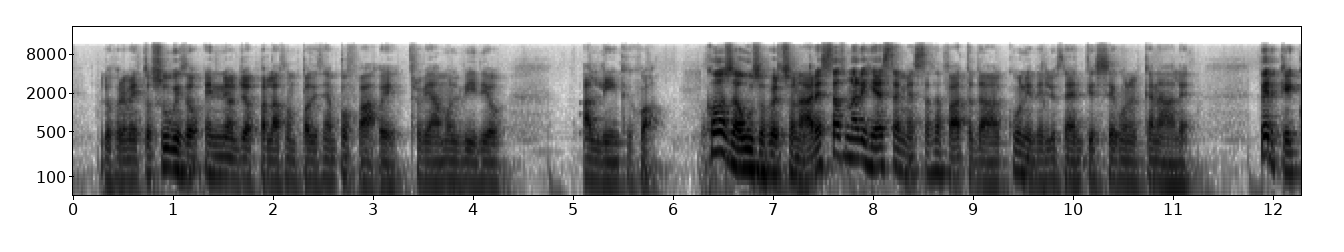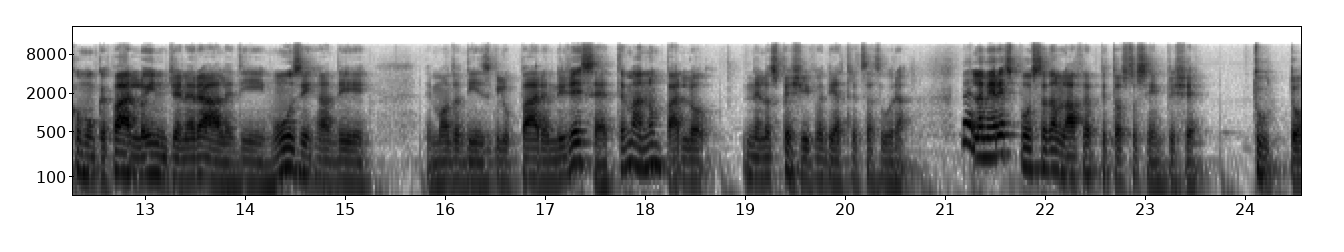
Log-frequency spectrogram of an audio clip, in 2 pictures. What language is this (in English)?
Italian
